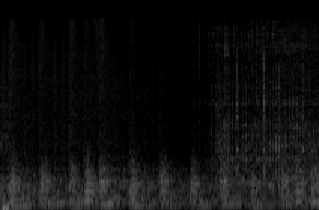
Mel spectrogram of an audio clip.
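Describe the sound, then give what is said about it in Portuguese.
A large mechanical calculating engine, an analytical engine of thousands of interlocking metal gears, whirs and clicks in a steady rhythm, its clattering pulses repeating roughly twice a second, fairly loud with no voices. “À medida que estudava os desenhos, quase conseguia ouvir os zumbidos e os cliques da máquina imensa e bela.”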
